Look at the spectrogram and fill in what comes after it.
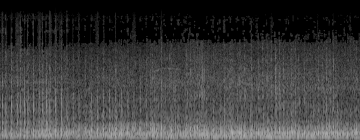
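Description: Motorcycle engine running at a steady pace, its exhaust pulses fast and even.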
